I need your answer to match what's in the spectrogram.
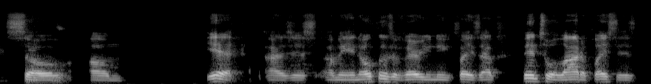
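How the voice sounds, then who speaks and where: Hesitant man in his thirties, low flat voice. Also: normal speed, rough recording. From United States. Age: 30s. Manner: hesitant, many ums and restarts. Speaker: guest. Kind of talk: casual interview over a video call. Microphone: video call.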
